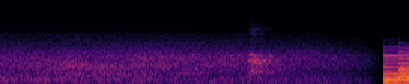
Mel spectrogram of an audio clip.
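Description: Steady outdoor background hiss with a single short dog bark about two and a half seconds in. Near the end the ambience cuts off and a piano chord begins.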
